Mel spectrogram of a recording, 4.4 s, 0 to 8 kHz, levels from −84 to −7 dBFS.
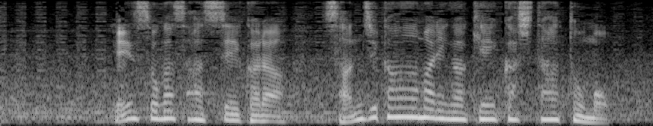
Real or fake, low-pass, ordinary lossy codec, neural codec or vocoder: real; none; none; none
